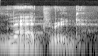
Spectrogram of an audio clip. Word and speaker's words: Madrid: We're in Some people would say it was Madrid, but they pronounce it Madrid, Alabama.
